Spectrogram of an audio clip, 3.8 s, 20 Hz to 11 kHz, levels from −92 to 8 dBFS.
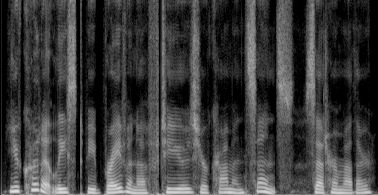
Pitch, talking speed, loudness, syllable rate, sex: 195 Hz, 240 wpm, -17 LUFS, 5.9 syllables/s, female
